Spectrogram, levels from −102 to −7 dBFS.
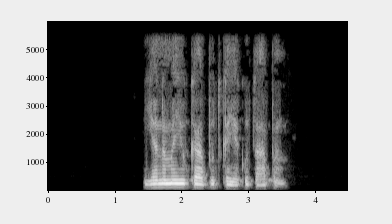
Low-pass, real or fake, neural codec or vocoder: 5.4 kHz; real; none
